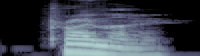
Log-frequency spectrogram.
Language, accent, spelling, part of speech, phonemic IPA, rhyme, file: English, Australia, promo, noun / verb, /ˈpɹəʊməʊ/, -əʊməʊ, En-au-promo.ogg
- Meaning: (noun) 1. Clipping of promotion 2. an interview or monologue intended to promote a character or an upcoming match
